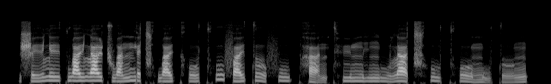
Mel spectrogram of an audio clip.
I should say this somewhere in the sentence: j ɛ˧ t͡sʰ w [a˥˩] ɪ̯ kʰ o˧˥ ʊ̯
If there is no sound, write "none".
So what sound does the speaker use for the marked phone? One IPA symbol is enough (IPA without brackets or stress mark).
a˧˥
